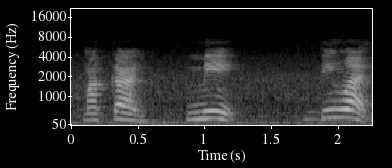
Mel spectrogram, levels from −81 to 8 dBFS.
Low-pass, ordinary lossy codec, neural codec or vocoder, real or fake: 7.2 kHz; none; none; real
